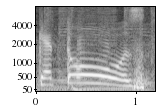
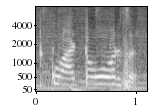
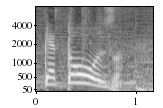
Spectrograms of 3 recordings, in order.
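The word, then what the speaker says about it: quatorze: 14 ketos, it not quarters, it's ketos. 15 cans.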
